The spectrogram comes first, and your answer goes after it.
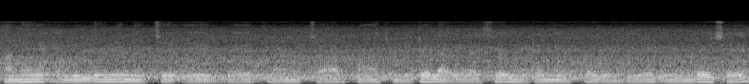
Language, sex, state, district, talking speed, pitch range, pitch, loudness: Gujarati, male, Gujarat, Gandhinagar, 135 wpm, 100-110 Hz, 105 Hz, -16 LUFS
